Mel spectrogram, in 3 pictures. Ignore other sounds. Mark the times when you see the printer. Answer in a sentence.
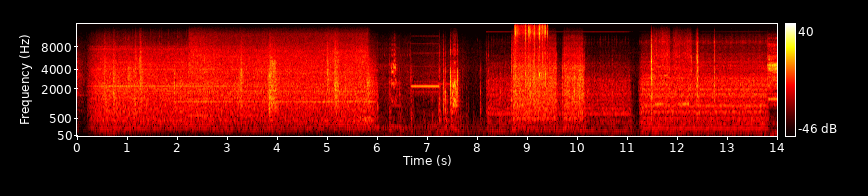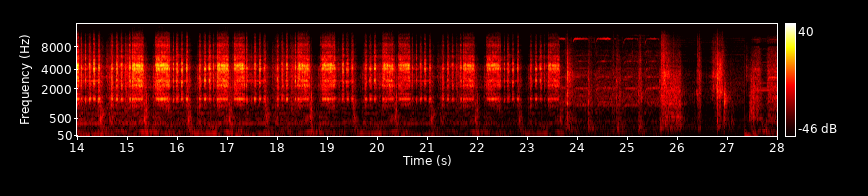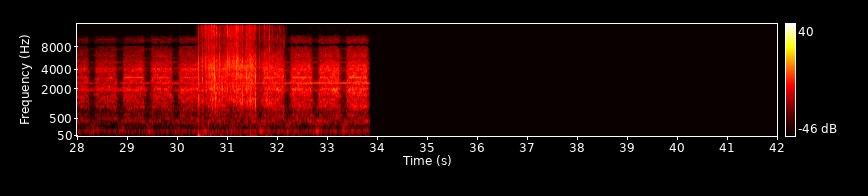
You can hear the printer from 0.0 to 33.9 s.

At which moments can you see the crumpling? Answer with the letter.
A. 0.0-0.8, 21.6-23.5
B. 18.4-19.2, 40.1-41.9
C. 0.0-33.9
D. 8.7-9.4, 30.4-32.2
D.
